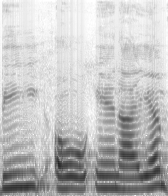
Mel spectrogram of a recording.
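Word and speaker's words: בונים: This Yeshua is the stone, the Aben, that was rejected by you, the Bonim, which is spelled B-O-N-I-M, but it's pronounced Bonim, the builders, which became the Rosh Pana, which is the head cornerstone, the chief cornerstone, if you like another example.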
